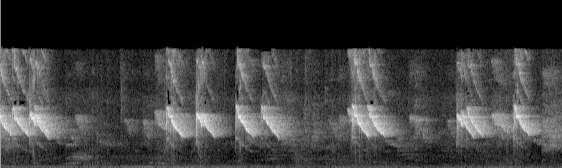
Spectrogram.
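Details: Female Oriental white-eye (Zosterops palpebrosus) calling to provoke males into singing: thin, high chirps in quick paired downslurred notes, bursts repeating about every second, over a faint low hum.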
